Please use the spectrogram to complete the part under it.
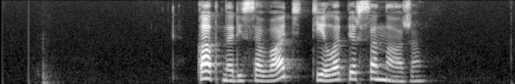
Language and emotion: Russian, positive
